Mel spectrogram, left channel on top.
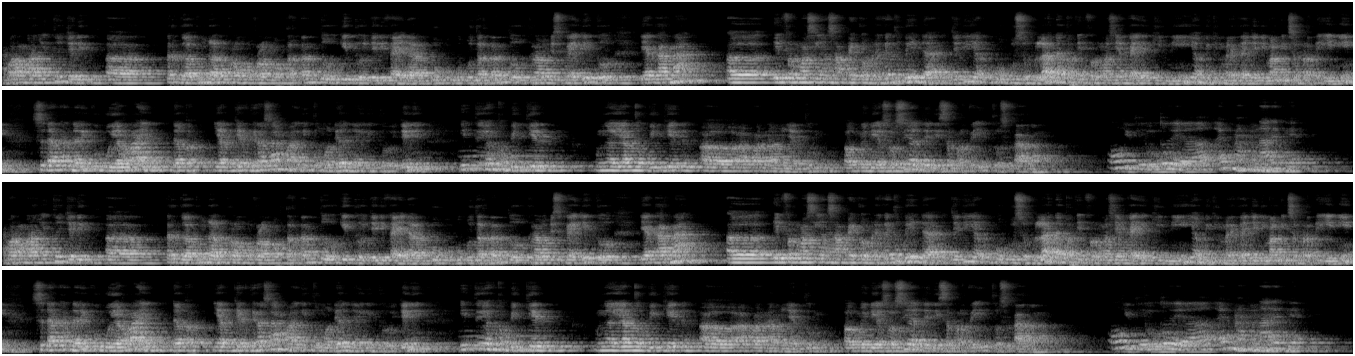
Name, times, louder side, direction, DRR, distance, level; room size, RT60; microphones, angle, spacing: voice 1, 0.0-1.4 1.6-6.9 7.2-13.5 13.8-17.7 18.1-19.0 19.4-24.0 24.7-25.2 25.8-26.3, equal, 30° right, -8 dB, 0.6 m, -20 dB
voice 2, 12.4-12.8 14.1-14.4 18.1-18.9 24.6-26.4, right 1 dB, 30° left, -3 dB, 0.6 m, -25 dB
2.6 x 2.3 x 2.3 m, 1.1 s
head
